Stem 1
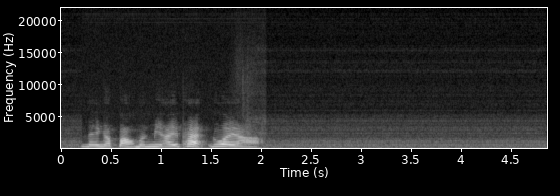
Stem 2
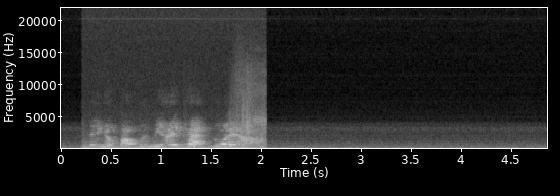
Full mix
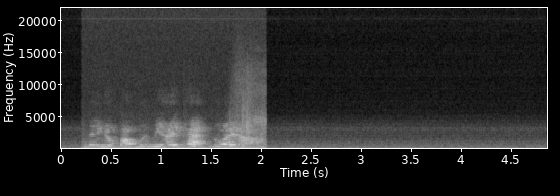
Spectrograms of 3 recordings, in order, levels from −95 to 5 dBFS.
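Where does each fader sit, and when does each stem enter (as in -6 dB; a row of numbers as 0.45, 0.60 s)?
-7.0, +1.0 dB; 0.00, 0.00 s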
